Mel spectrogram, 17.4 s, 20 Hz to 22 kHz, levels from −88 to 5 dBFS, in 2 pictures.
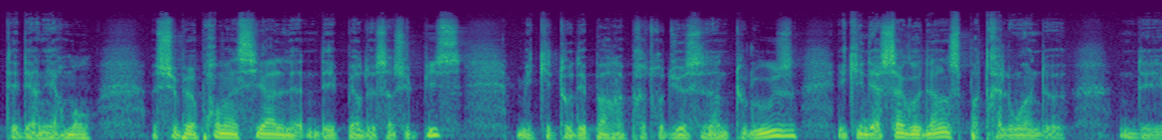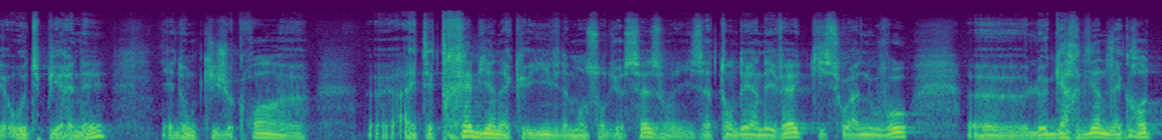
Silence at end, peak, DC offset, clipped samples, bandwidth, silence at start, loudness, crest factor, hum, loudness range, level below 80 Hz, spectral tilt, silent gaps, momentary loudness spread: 0.05 s; 0 dBFS; under 0.1%; under 0.1%; 15 kHz; 0.05 s; -17 LUFS; 16 dB; none; 5 LU; -38 dBFS; -5.5 dB/octave; none; 11 LU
